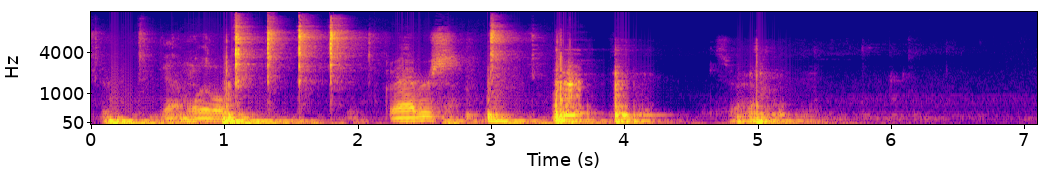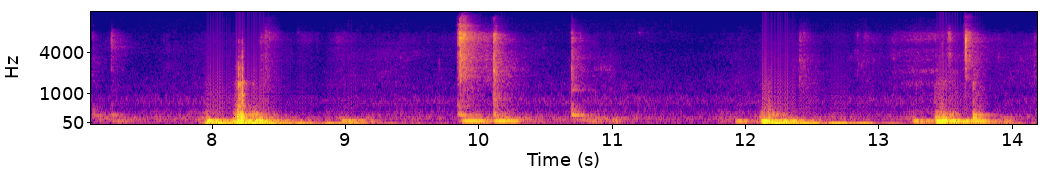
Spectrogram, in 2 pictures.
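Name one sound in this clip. Metal tongs click and clack.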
